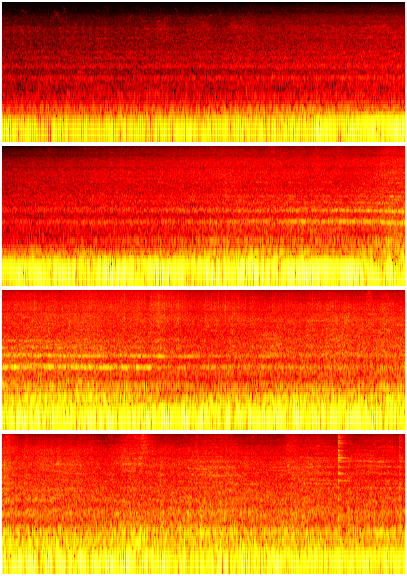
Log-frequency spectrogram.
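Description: CSX diesel freight locomotives passing close by with a deep, steady engine rumble that grows louder as the lead unit goes by, a higher whine joining in about halfway through. Near the end the stack cars' wheels clatter over the rails.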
